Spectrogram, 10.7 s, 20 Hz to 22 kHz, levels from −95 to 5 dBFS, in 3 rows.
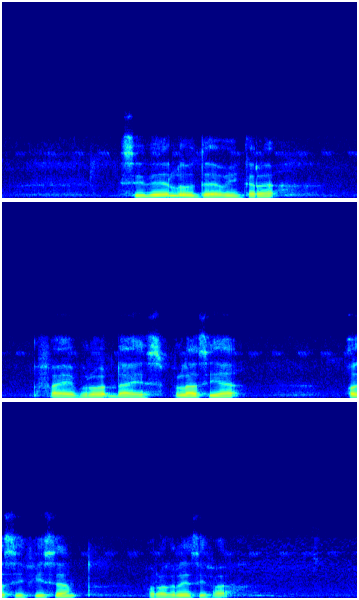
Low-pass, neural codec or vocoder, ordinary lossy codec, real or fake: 7.2 kHz; none; Opus, 24 kbps; real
